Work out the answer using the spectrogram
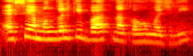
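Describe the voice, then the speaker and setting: A woman reading the part of an irritable aging husband who scolds indignantly and is quick to raise his voice. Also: medium pitch, a little hiss or hum, close to an everyday voice. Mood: scolding.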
